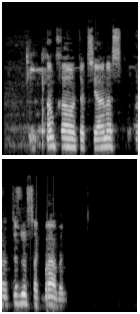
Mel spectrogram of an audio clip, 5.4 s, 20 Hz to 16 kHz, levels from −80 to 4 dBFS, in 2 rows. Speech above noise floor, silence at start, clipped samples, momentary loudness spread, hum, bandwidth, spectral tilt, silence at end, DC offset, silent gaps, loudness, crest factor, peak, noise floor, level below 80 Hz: 66 dB; 0.45 s; under 0.1%; 13 LU; none; 10.5 kHz; -4 dB/octave; 1.45 s; under 0.1%; none; -15 LUFS; 16 dB; 0 dBFS; -81 dBFS; -56 dBFS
